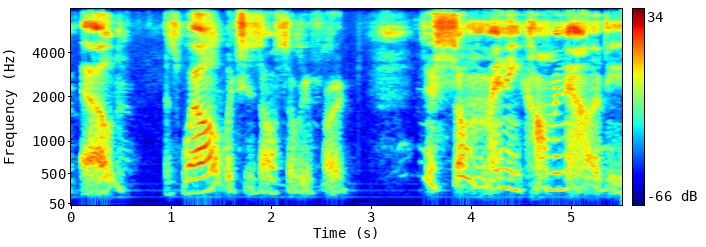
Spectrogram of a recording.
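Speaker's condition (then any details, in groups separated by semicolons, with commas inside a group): Cerebral palsy; present from birth, arthritic hips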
